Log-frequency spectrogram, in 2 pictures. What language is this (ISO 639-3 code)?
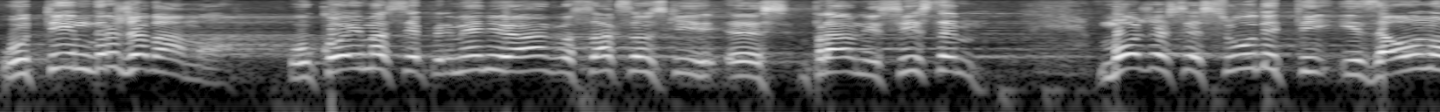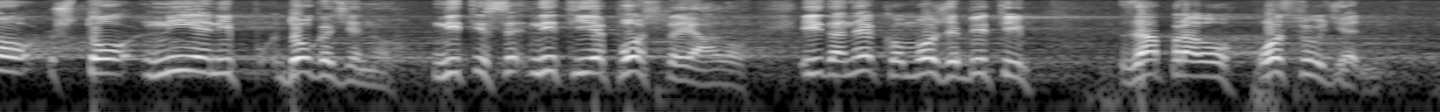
srp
